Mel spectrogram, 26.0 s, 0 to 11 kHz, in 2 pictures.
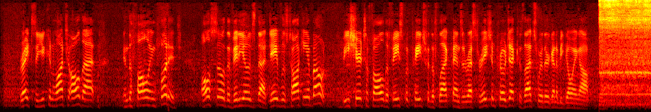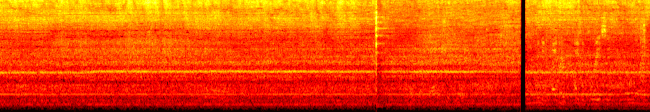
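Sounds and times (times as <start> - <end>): gas torch flame hissing: 12.0 - 26.0.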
